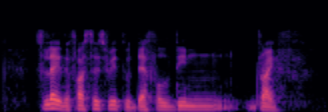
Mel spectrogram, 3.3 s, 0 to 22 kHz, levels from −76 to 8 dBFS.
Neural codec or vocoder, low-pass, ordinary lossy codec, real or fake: codec, 16 kHz, 4.8 kbps, FACodec; 7.2 kHz; none; fake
